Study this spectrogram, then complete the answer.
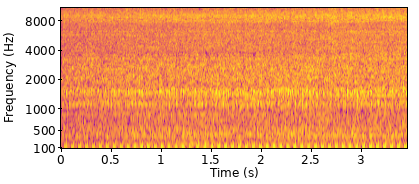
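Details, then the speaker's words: Older carbureted Honda Vario 110 after carburetor service, air screw loosened half a turn to seek highest idle RPM: even putter slowly picking up speed as screw turns; clean, steady idle. "Oke, kemudian kita coba kita putar, kendorin setengah putaran. Kalau RPM-nya naik, kita kendorkan lagi."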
